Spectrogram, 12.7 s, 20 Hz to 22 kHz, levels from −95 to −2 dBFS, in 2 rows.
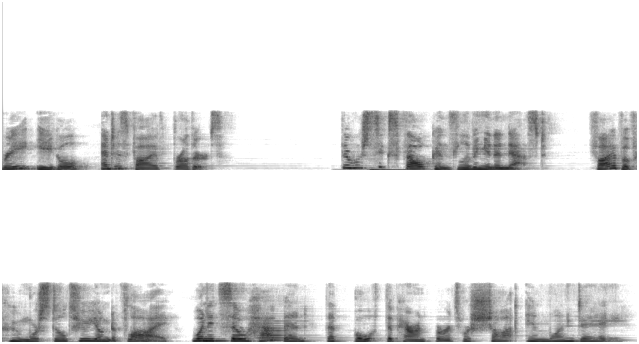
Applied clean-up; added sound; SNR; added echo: neural mask model DeepFilterNet 3.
